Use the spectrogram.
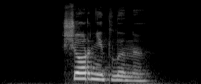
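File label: "сёрнитлыны" Komi, female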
